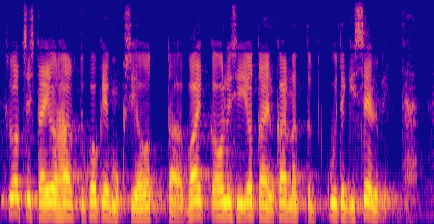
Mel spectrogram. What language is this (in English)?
Finnish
